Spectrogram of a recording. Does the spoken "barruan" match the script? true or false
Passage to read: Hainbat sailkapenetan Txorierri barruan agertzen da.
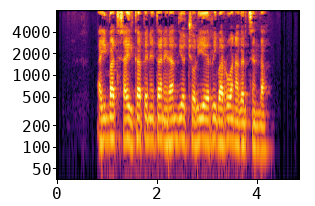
true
